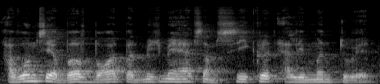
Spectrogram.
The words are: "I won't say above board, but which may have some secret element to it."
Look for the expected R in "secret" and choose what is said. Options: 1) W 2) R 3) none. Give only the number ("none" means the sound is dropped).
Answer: 2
